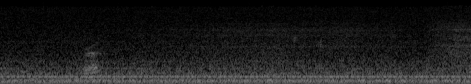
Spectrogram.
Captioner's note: blows out air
